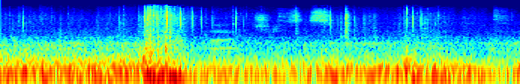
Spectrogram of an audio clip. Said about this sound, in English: Car's all like wonky. I think I need struts or something. And this isn't a paved road. I'm sure you guys can hear it. No bueno.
